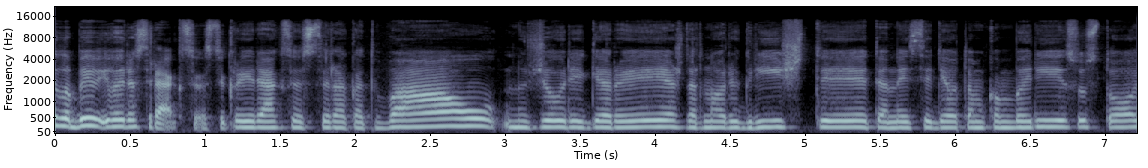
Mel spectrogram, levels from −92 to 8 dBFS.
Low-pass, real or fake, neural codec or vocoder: 14.4 kHz; fake; vocoder, 44.1 kHz, 128 mel bands, Pupu-Vocoder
